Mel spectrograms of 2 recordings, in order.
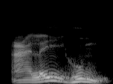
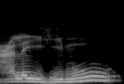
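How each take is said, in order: First: The word ends in hum with a u vowel. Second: The word ends in a lengthened mu after him. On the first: "Qiraat yang lain baca alaihum" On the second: "mu didomahkan mimnya dan baca panjang"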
